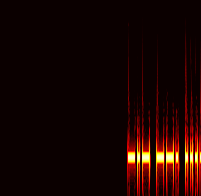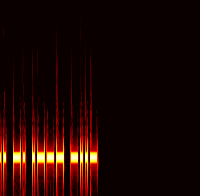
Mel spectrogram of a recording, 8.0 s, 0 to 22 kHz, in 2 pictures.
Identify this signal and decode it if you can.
Morse code, heard as a keyed tone, about 25 wpm, 700 Hz. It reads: KG5NJX
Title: USA Call Signs - 6 Characters - Repeated 2x - 25wpm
